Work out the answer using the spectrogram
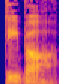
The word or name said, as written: debar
